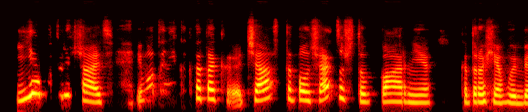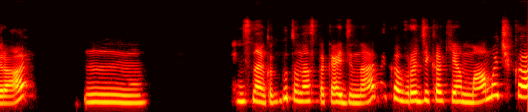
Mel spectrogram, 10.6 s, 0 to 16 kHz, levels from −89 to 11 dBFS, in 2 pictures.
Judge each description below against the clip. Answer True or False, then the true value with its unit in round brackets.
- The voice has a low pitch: False (255 Hz)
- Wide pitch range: True (6.7 semitones)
